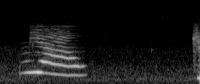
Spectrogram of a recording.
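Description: A single cat meow, about two-thirds of a second long and falling slightly in pitch, voiced for a cartoon cat.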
